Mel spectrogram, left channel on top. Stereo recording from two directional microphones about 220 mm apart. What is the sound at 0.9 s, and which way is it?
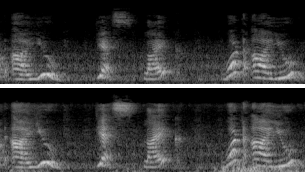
A woman's voice, 5° right (ahead or behind).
